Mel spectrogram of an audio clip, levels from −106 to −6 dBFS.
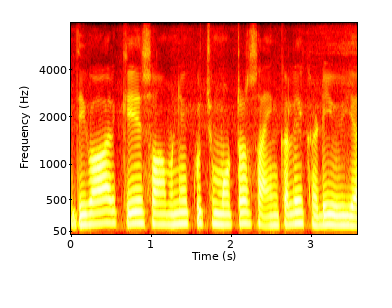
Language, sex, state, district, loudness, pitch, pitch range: Hindi, male, Uttar Pradesh, Shamli, -12 LUFS, 150 Hz, 140-160 Hz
